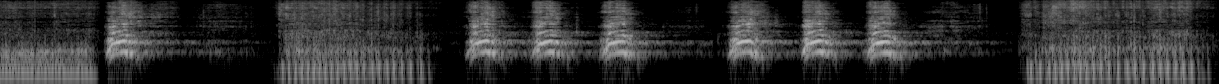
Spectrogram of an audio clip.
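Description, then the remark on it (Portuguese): A dog charges forward barking sharply in quick bursts of two and three, loud, with low rumbling growls filling the gaps between the barking runs. “E agora há pouco, novamente, meu cachorro avançou latindo como se tivesse quisesse pegar algo.”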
